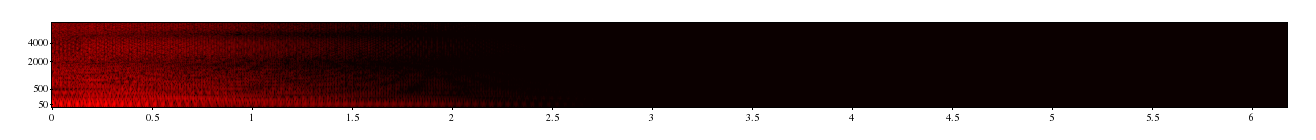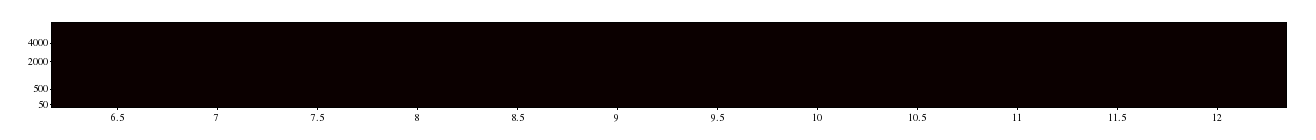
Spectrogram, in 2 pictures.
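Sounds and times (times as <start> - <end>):
synthesizer brass patch: 0.0 - 2.6.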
